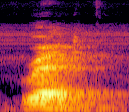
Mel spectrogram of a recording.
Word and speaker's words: read: is what read so what's that in the past tense red it's spelled the exact same way so that's when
